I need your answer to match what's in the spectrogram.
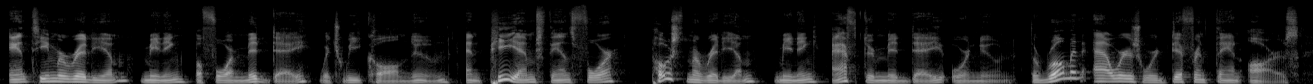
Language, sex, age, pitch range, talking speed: English, male, 50-69, 95-120 Hz, 115 wpm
